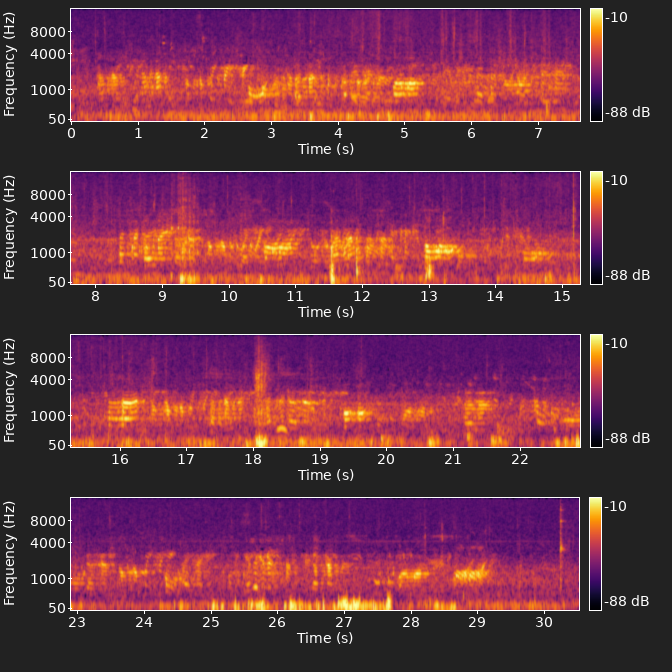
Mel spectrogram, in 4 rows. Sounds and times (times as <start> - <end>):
Clip-clop: 0.0 - 30.5
Speech: 0.4 - 14.8, 15.8 - 29.3.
